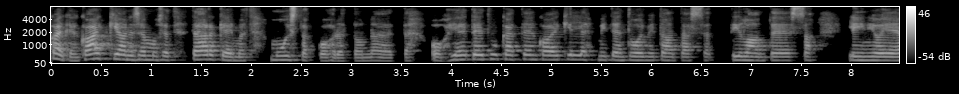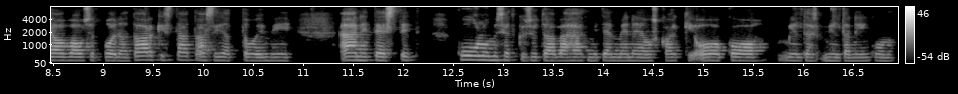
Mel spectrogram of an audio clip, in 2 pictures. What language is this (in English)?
Finnish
